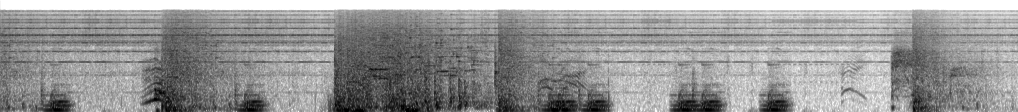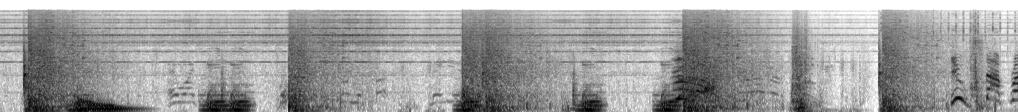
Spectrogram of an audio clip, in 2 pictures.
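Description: Glass shatters again and again as display cases are smashed.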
